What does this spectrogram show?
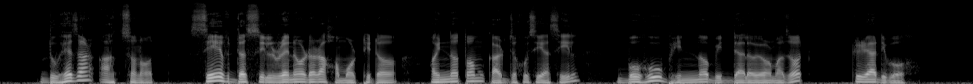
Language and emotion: Assamese, neutral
